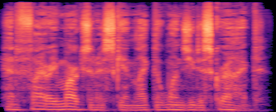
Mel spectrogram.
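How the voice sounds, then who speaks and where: An actor playing a stoic, world-weary monster hunter in a video game, with a gravelly, husky voice and terse, dry, deadpan delivery. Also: male voice, sits low, normal speed, no room sound, full character voice. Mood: dry, questioning.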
